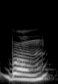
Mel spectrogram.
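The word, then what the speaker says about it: bomb: यदि किसी शब्द में एम के बाद बी आता है अक्षर शब्द के अंत में तो हमारा जो बी होता है बी लेटर्स जो होता है वो साइलेंट हो जाता है।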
